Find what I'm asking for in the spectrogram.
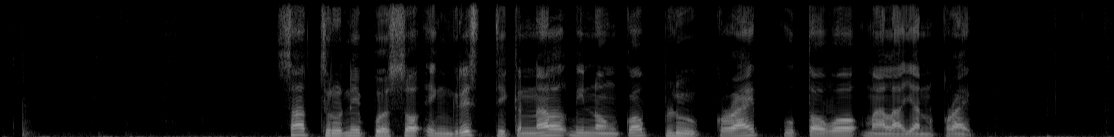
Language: Javanese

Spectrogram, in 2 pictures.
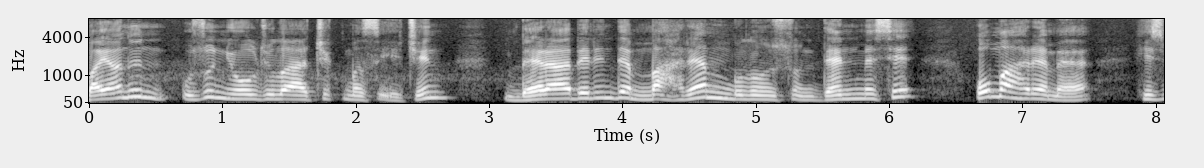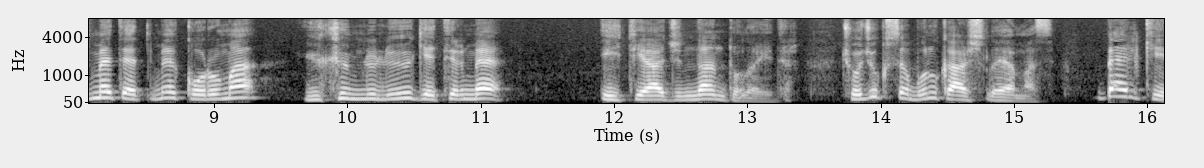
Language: Turkish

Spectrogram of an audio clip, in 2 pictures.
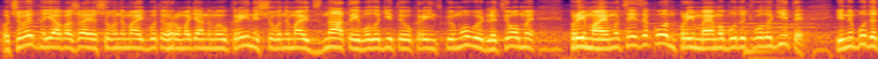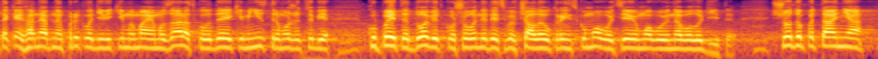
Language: Ukrainian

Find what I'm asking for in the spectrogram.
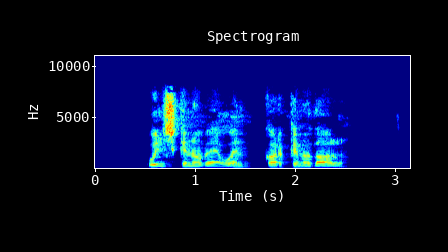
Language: Catalan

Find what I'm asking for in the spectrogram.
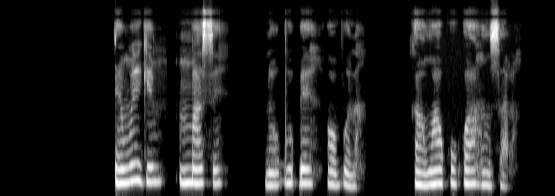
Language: Igbo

